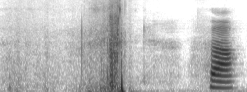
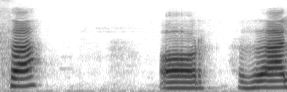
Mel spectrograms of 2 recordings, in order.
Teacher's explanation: ये ऊपर वाले सनाया औलिया और ये ज़बान थोड़ी सी बाहर की तरफ निकलती है। ठीक है, जब सा अदा करते हैं तब भी थोड़ी सी ज़बान बाहर निकलती है, ज़ाल अदा करते हैं तब भी क्या है हमारी बाहर निकलती है ज़बान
